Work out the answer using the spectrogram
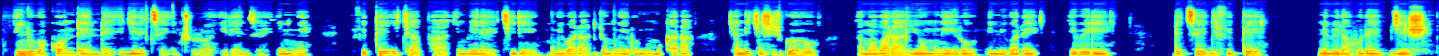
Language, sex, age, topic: Kinyarwanda, male, 18-24, health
